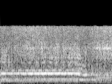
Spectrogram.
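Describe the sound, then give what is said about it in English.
A taxi cab engine runs as a radio drama sound effect, a steady humming drone with a fixed tonal pitch that shifts slightly near the end and carries on alone. “There's someone else in the cab. He's a friend of mine. Don't bother him, and he won't bother you. If you already had a passenger, why didn't you turn your meter down?”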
